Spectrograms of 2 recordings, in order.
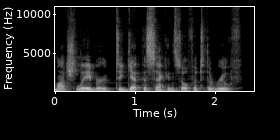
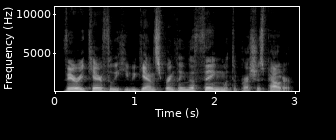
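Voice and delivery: ordinary delivery, nothing marked

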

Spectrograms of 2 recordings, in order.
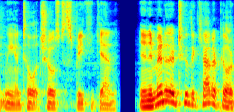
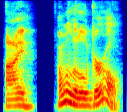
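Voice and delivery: hesitant, higher-pitched answer; rather doubtful; 4 semitones higher, 4 dB louder than usual. A narrator's reading. Alice tells the pigeon what she is, doubtfully. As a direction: stumble into it, unsure of yourself. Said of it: "said Alice rather doubtfully".

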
